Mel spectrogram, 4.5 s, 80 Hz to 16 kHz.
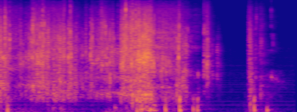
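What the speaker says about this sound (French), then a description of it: "on va enlever les petits sachets" Small plastic bags being pulled out and handled while unboxing a Hakko FX-951 soldering station, loud close crinkling and crackling in bursts with brief pauses near the end.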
